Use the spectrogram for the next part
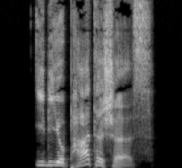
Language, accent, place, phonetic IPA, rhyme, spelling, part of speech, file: German, Germany, Berlin, [idi̯oˈpaːtɪʃəs], -aːtɪʃəs, idiopathisches, adjective, De-idiopathisches.ogg
- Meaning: strong/mixed nominative/accusative neuter singular of idiopathisch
